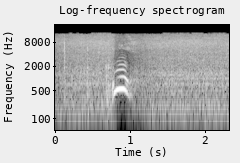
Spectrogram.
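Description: Steady wind and boat noise on an open sport-fishing boat at sea, with one short voiced exclamation about a second in.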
